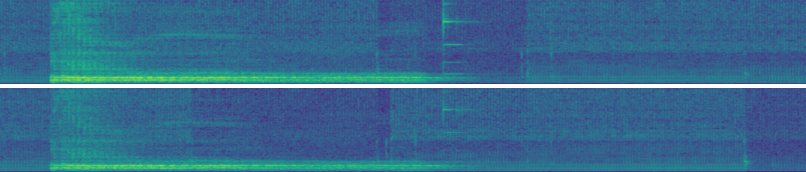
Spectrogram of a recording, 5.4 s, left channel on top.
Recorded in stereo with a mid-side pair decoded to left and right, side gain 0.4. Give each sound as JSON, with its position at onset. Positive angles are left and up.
{"t": 0.3, "sound": "an explosion", "azimuth_deg": 45, "distance_m": 4.0}
{"t": 3.0, "sound": "a clink", "azimuth_deg": 65, "distance_m": 3.5}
